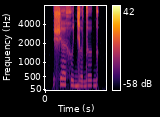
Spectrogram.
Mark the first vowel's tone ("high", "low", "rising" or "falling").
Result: high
